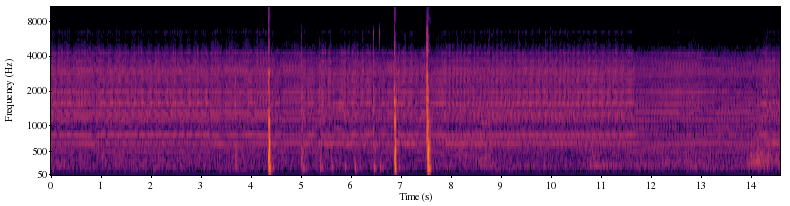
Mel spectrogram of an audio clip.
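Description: Faint steady electrical hum with a few sharp computer keyboard and mouse clicks near the middle, two of them just over half a second apart, as a search is typed in and run.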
